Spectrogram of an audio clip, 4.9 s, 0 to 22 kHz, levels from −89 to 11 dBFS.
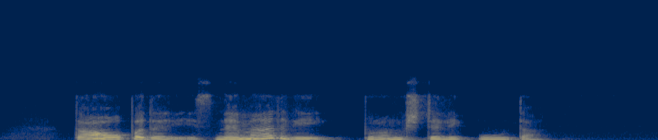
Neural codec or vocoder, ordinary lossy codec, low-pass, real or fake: codec, 16 kHz, 0.4 kbps, LongCat-Audio-Codec; Opus, 32 kbps; 7.2 kHz; fake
